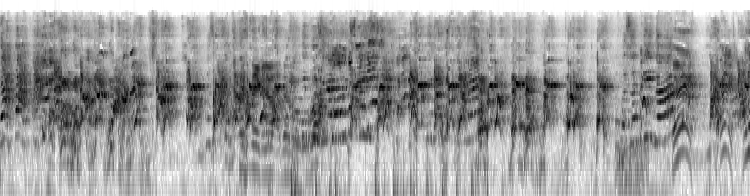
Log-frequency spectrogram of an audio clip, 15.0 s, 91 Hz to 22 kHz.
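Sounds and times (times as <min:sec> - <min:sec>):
puppies yipping and whining: 0:00.8 - 0:12.3, 0:14.2 - 0:15.0.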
